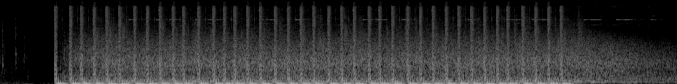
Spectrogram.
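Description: A submachine gun with a 40-round magazine fires one long, steady full-auto burst in the shooter game Enlisted, loud and close, with rapid, evenly spaced shots that end abruptly, leaving a short fading tail.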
